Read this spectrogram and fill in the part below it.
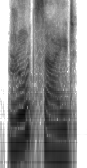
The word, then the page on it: roadside: Indian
